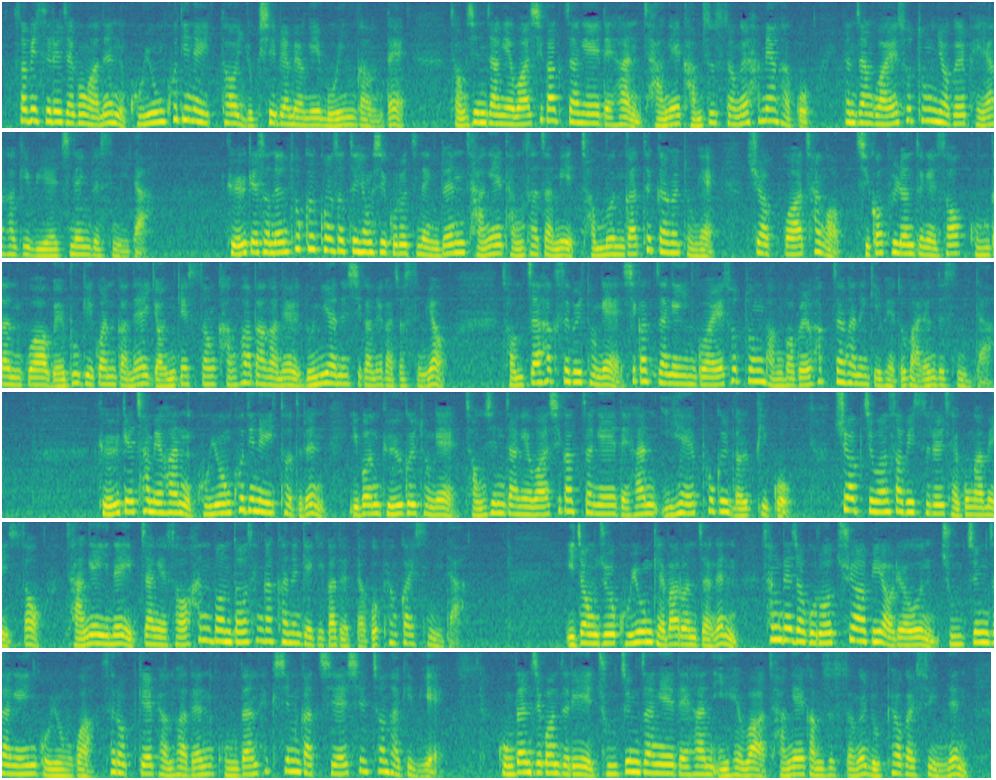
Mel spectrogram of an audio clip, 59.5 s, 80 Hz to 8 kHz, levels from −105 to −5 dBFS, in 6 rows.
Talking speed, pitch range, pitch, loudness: 330 characters per minute, 160-220 Hz, 185 Hz, -13 LUFS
